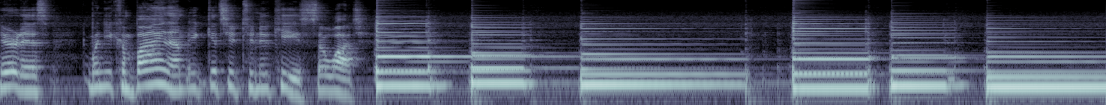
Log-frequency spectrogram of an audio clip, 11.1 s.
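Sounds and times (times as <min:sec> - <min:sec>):
speech: 0:00.0 - 0:04.5
electric guitar strumming blues chords: 0:03.7 - 0:11.0.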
